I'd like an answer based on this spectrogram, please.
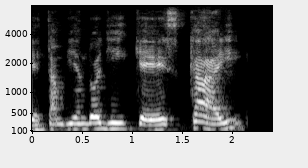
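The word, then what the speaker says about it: καί: Entonces, esas dos palabritas fueron añadidas en este documento y encima de la raya blanca ustedes pueden ver ahí la palabra kai, que se pronuncia que, y la palabra nesteia, que es esa otra palabra subrayada con la línea blanca.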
